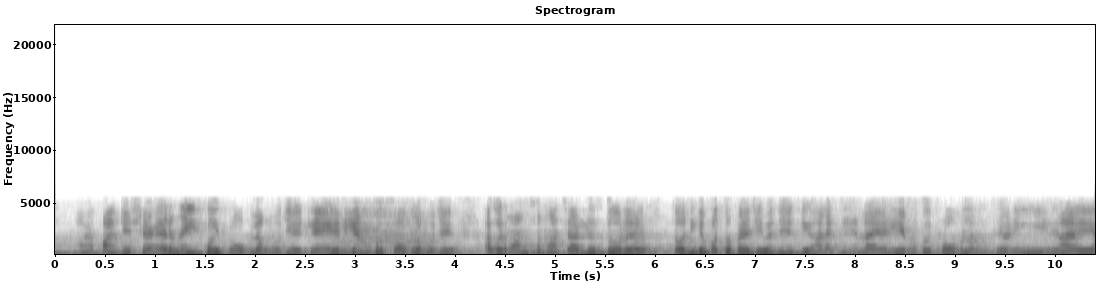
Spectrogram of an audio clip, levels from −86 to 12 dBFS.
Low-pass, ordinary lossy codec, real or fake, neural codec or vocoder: 5.4 kHz; none; fake; codec, 16 kHz in and 24 kHz out, 1.1 kbps, FireRedTTS-2 codec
